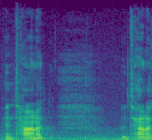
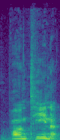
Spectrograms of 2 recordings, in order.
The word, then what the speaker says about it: Fontina: We're gonna put some Fontana cheese. Fontina, it's called Fontina, excuse me, I pronounced that wrong.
